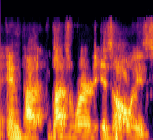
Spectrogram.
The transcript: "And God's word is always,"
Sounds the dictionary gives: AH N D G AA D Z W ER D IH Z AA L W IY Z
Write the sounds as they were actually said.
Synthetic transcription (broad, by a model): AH N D G AA D Z W ER D IH Z AA L W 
